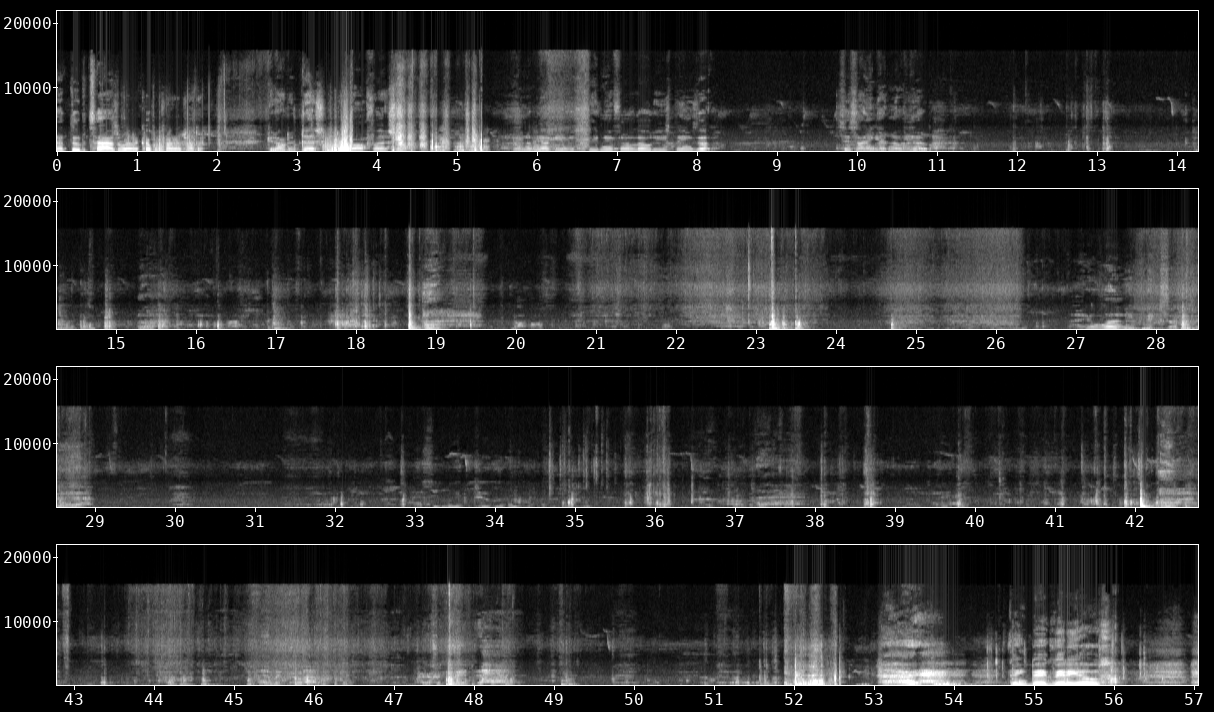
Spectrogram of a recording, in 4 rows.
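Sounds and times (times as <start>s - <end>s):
wheels scraping and knocking: 50.7s - 52.9s.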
